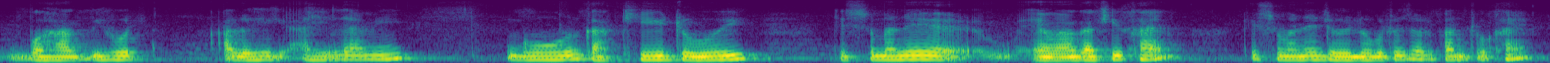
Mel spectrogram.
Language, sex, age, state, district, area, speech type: Assamese, female, 60+, Assam, Charaideo, rural, spontaneous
